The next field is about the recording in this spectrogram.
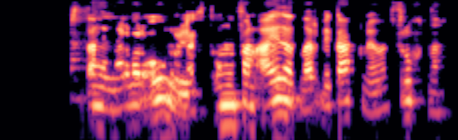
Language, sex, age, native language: Icelandic, female, 40-49, Icelandic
